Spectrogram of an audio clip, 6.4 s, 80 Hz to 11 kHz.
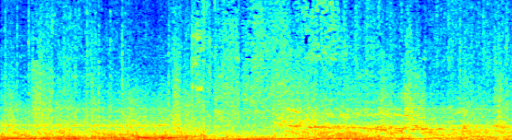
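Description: Aston Martin DB5 skidding with its tyres squealing and engine running hard, mixed over loud film music.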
